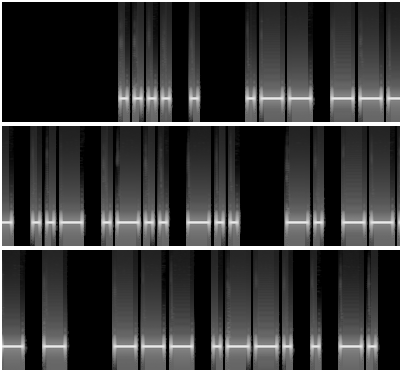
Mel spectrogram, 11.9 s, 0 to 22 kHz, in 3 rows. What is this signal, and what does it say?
Morse code, heard as a keyed tone, about 17 wpm, 700 Hz. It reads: HE WOULD NOT OPEN
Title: Sentences from Top 1000 Words - Review Part 1 - 17wpm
